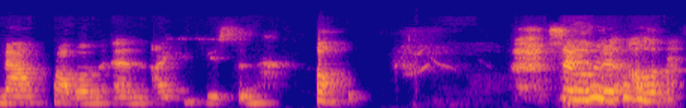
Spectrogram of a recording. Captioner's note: laughs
